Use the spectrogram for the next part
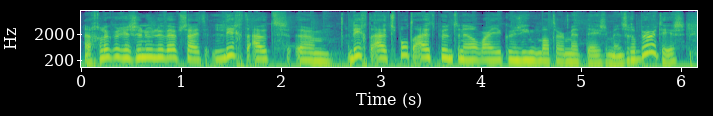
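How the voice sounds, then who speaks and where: A male radio host interviewing a guest in a relaxed, chatty way. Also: sits high, brisk.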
